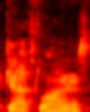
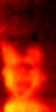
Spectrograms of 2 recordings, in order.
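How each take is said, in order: First: An S sound is pronounced inside the name. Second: No S sound is pronounced inside the name. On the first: The speaker calls it wrong. "I always say" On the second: The speaker calls it right. "the S is silent in her name"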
